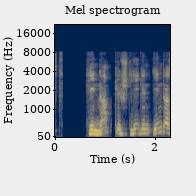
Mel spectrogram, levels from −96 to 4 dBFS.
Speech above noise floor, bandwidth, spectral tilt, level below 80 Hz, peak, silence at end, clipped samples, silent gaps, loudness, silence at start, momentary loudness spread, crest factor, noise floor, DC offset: 37 dB; 8.2 kHz; -6.5 dB/octave; -58 dBFS; -4 dBFS; 0 s; under 0.1%; 0.17-0.61 s, 1.15-1.19 s; -21 LUFS; 0 s; 12 LU; 18 dB; -57 dBFS; under 0.1%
